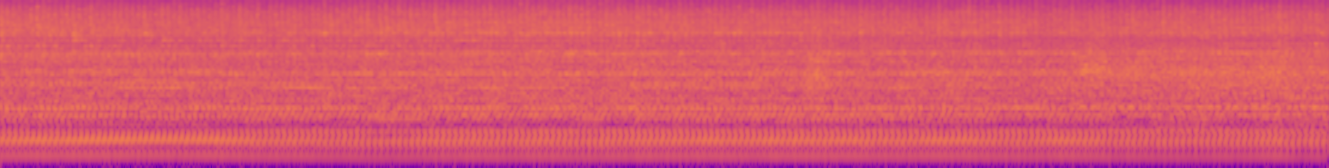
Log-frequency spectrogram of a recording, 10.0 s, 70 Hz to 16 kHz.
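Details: Cub Cadet ZT1 Ultima zero-turn mower test-run after installing a new deck belt and blades (the old belt had melted onto the PTO pulley): a steady, even engine drone with no knocks or misses. Running healthy.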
